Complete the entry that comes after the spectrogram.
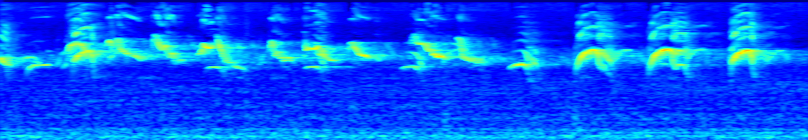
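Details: Dawn birdsong: rapid high chirping and twittering throughout, ending with three clear, separate sweeping notes about every half second, over a constant low droning hum.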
